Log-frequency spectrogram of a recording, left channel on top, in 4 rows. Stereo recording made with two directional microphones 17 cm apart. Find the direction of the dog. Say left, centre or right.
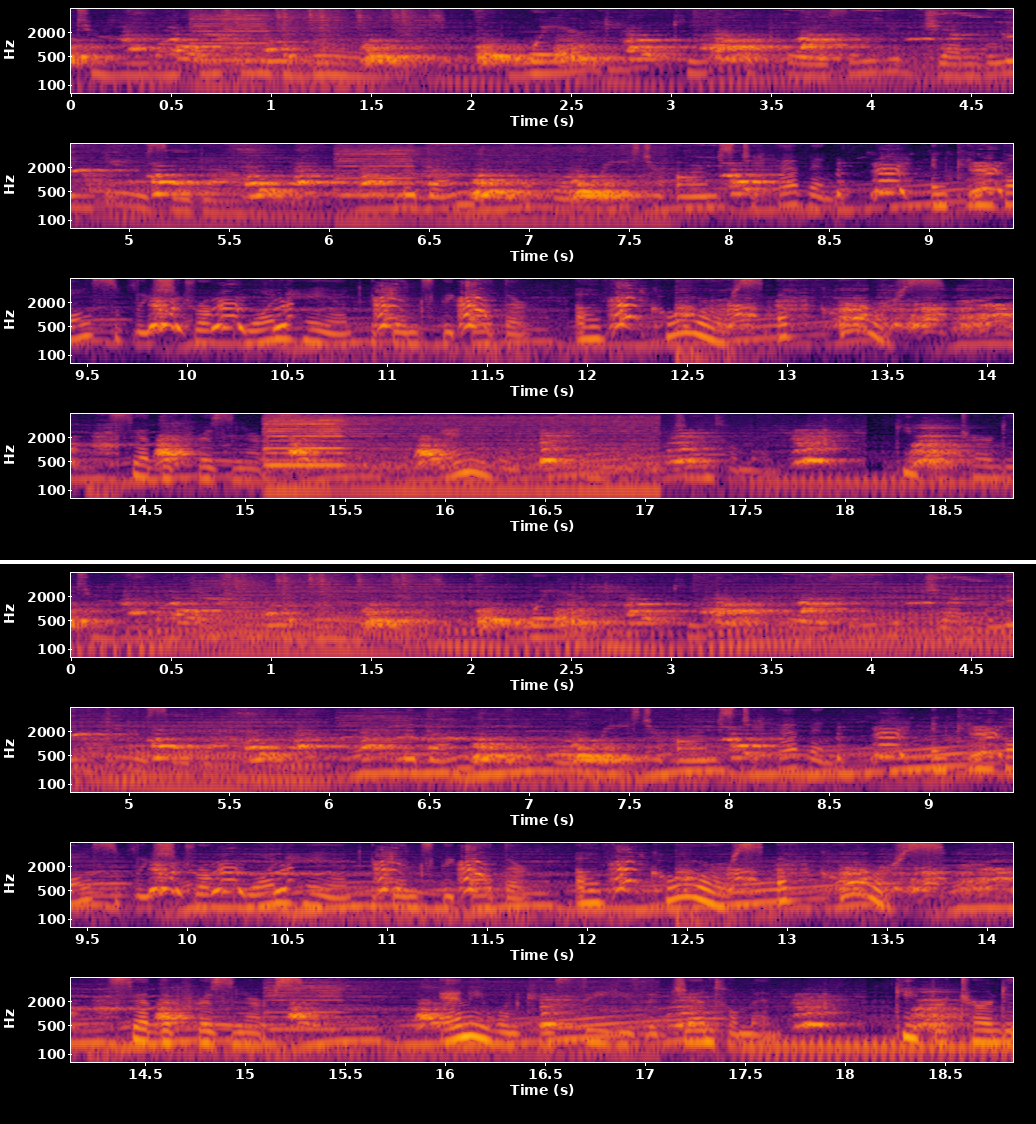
centre.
